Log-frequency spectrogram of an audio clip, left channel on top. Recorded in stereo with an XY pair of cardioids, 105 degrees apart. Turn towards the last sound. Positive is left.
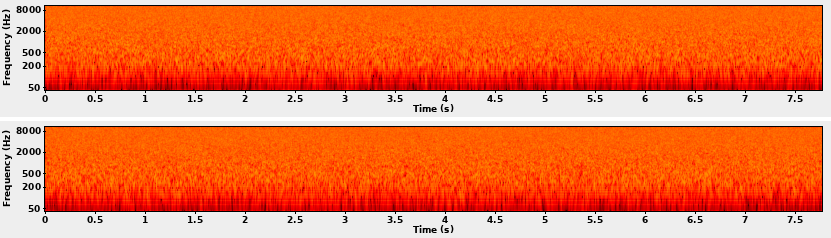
No sound to turn to.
